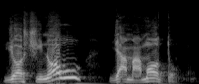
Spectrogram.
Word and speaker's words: Yoshinobu Yamamoto: O sea, las palabras, las letras del japonés y el español suenan igual. No hay que cambiar como en el inglés. – Aquí se lee Yoshinobu Yamamoto. Sí, como en, allá en Europa puede, por ejemplo, los croatas, cómo se escribe y cómo se pronuncian, los alemanes.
